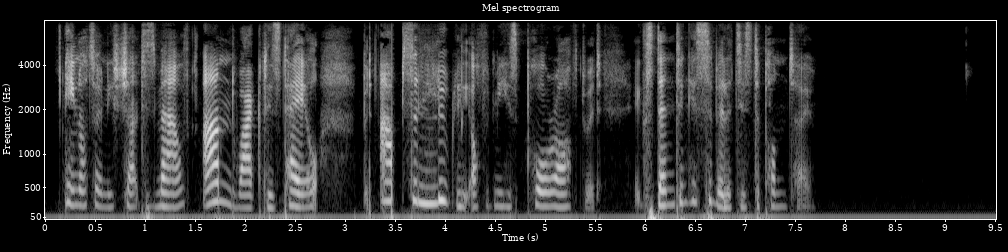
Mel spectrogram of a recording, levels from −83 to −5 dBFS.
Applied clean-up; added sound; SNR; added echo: none; none; none; none.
